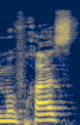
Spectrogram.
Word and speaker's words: Maufras: Mofras, t'as des trucs à plugger? Mofra, mais c'est vrai qu'il y a un S mais qui ne se prononce pas.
